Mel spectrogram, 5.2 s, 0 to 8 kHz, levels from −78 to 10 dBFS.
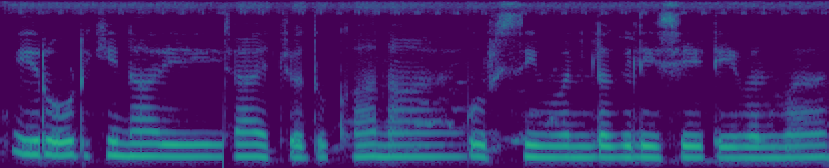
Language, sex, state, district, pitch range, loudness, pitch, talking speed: Hindi, female, Chhattisgarh, Bastar, 195-215 Hz, -30 LUFS, 210 Hz, 140 wpm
